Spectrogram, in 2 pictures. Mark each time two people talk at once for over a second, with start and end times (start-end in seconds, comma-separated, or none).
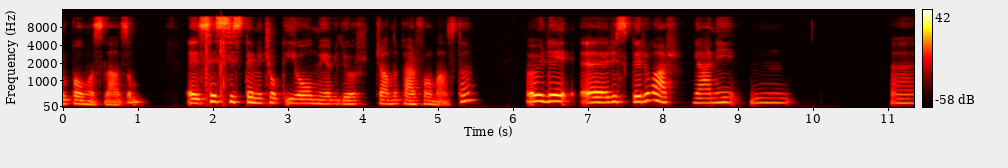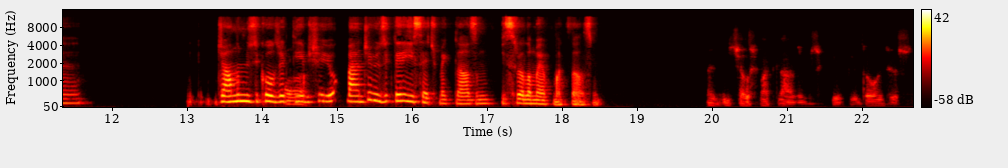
none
